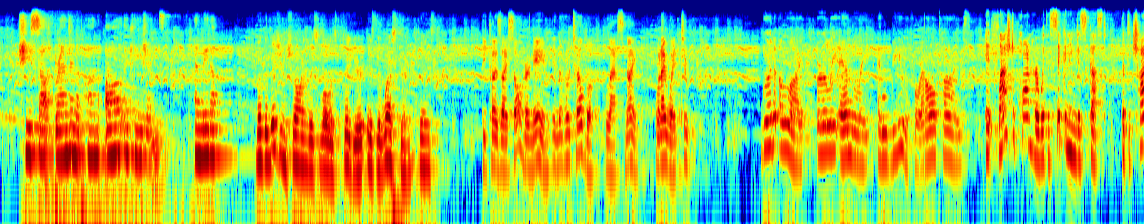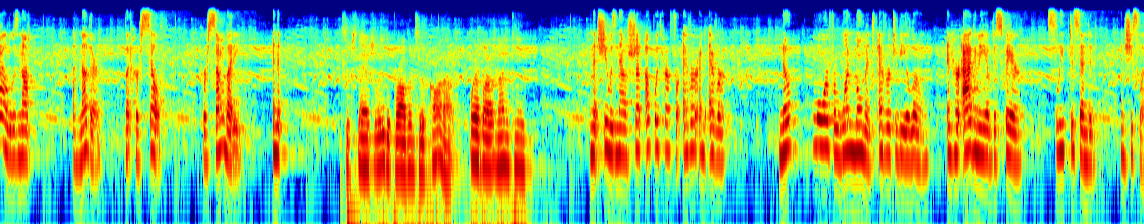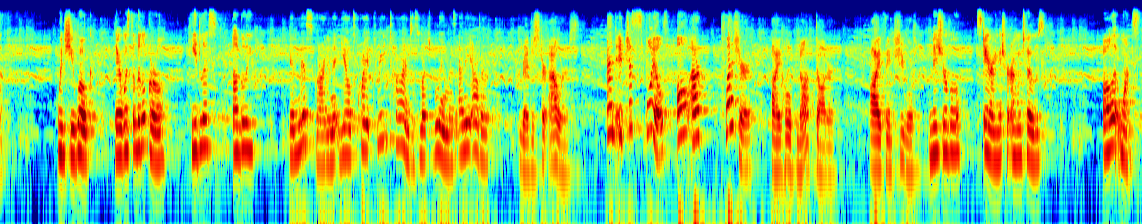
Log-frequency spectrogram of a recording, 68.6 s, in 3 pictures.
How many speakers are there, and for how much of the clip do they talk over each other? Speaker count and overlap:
5, no overlap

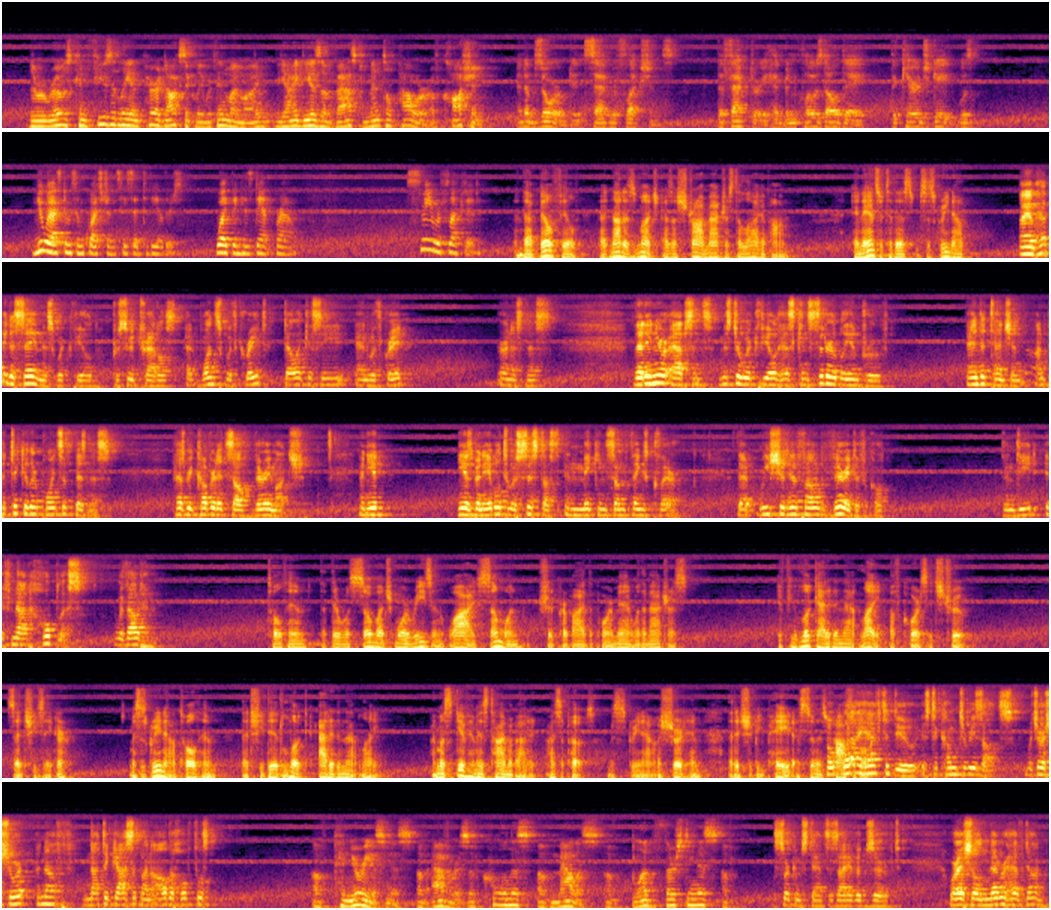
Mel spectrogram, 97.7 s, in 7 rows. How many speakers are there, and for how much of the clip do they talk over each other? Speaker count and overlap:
5, about 1%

